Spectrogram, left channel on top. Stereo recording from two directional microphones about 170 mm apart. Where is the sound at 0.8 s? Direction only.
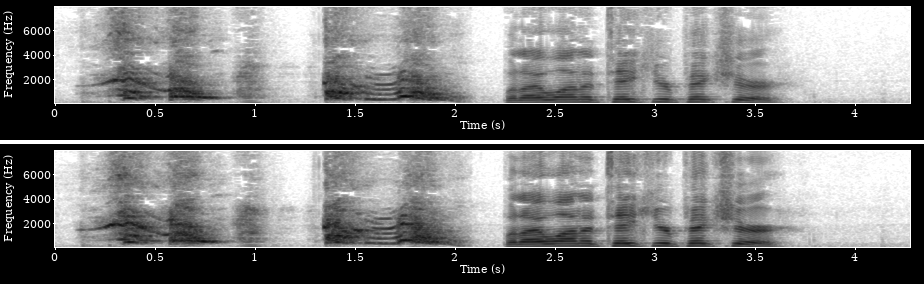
25° left (ahead or behind).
